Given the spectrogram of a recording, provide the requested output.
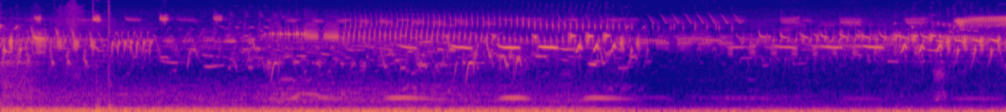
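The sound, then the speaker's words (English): A blue nightingale chirps repeatedly in quick, high bursts amid a busy chorus of other birds and insects, over a steady low outdoor rumble, with no one talking. “beautiful little bird down there.”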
